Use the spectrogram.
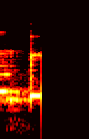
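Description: A doctor's phone rings with an incoming call about a patient: a brief, bright electronic ringtone, loud and close, that cuts off abruptly after under half a second and leaves silence.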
